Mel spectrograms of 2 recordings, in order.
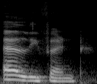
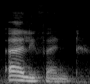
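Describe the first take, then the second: First: "एलिफेंट" said firmly, louder, falling at the end; teacher models "एलिफेंट" loud and crisp; emphatic model word. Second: "एलिफेंट" repeated lower and softer, trailing down; teacher quietly repeats "एलिफेंट" for the class. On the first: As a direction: announce "एलिफेंट" clearly for pupils to copy. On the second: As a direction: echo "एलिफेंट" gently after the first take. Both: Shown as a demonstration. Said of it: "ठीक है".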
